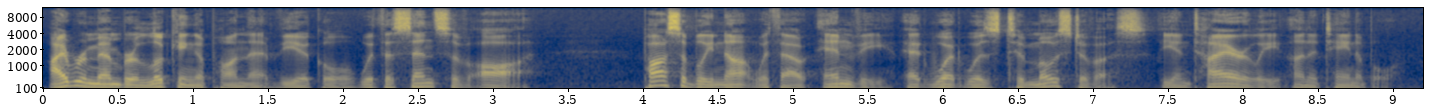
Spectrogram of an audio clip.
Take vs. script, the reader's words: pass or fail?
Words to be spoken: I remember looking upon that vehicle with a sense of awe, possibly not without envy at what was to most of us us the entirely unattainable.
fail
